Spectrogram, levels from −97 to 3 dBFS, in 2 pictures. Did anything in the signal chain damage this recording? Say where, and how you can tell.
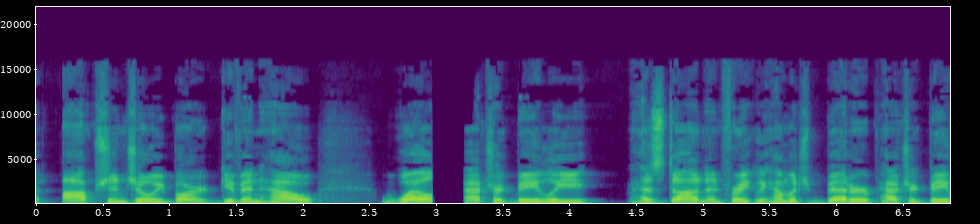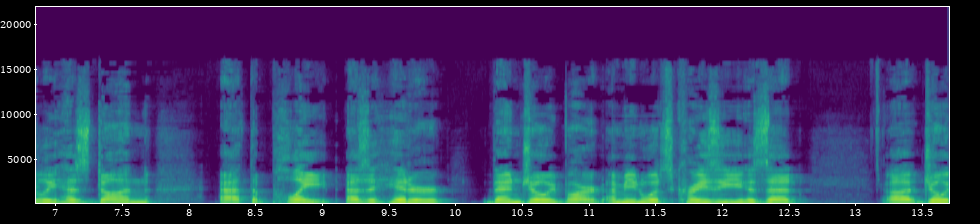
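Yes. At 2.98 s the speech drops into about 220 ms of silence and resumes at 3.25 s roughly a fifth of a second further on, skipping material. That is a network-stage stream reconnect: the link broke, the player reconnected and restarted its decoder mid-stream.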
